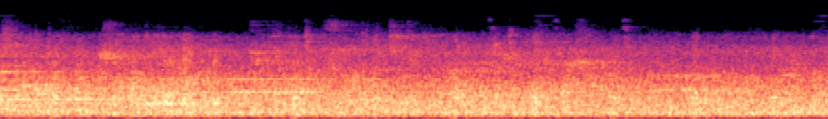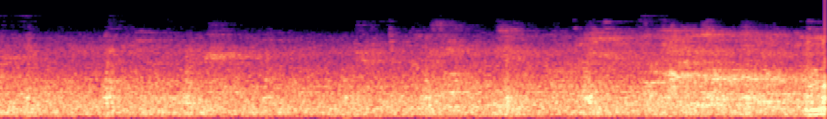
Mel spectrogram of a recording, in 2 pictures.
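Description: Railway station platform ambience: a steady, dense wash of crowd murmur, distant train rumble and faint clatter, with someone talking nearby over it throughout.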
